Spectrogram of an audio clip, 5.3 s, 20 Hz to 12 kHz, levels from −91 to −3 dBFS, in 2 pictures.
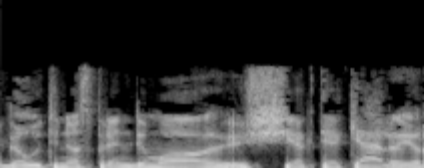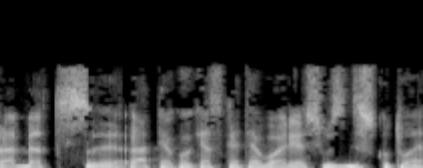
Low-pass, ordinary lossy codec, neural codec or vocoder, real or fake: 7.2 kHz; MP3, 32 kbps; none; real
